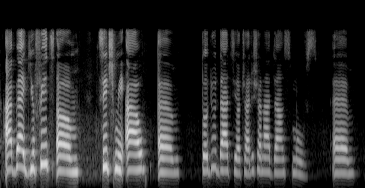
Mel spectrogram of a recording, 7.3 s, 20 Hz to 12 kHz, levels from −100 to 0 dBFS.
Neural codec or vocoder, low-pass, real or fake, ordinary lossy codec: none; 7.2 kHz; real; none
